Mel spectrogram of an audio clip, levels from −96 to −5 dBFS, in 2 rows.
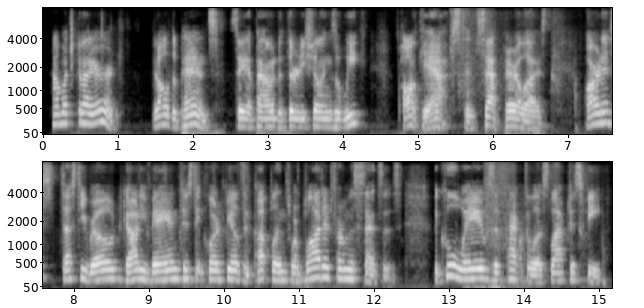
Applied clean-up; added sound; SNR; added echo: neural mask model DeepFilterNet 3.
